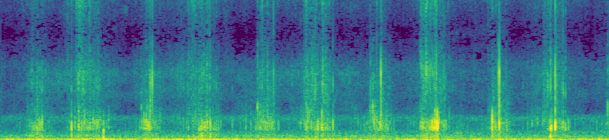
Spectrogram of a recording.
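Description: Footsteps on packed snow, about two steps a second.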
